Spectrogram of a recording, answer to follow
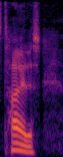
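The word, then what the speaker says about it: Tidus: soccer ball and uh tetus I always pronounce Titus those are Final Fantasy 10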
